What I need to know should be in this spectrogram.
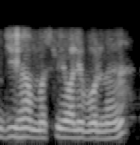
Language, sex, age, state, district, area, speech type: Urdu, male, 30-45, Bihar, Khagaria, rural, conversation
